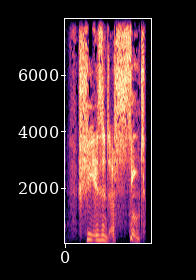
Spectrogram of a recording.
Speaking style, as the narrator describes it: I snarled

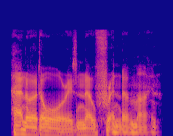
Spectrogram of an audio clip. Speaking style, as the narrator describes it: he said in a growl

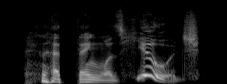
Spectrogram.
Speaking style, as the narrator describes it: I chuckled

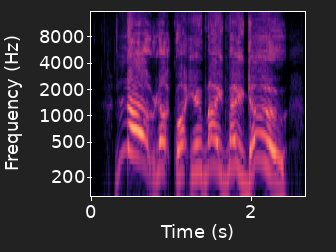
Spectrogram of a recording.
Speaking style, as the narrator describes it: roared Norbert the Nutjob

